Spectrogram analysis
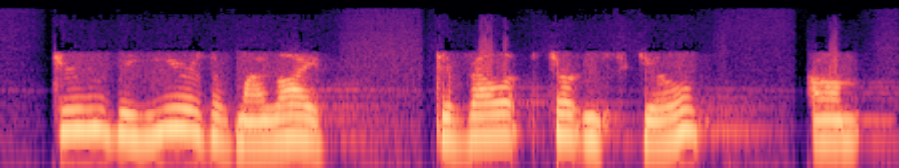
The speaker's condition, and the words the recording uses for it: ALS (motor neuron disease). So my breathing is affected by the ALS.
